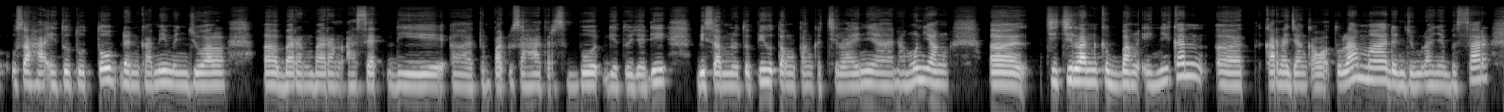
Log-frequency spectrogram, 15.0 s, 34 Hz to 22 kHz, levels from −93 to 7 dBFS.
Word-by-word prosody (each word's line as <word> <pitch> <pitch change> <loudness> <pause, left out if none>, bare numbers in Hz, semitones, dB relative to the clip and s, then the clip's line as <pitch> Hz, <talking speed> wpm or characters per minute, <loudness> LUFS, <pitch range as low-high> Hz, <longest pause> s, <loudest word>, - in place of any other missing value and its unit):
usaha 180 -2 +1
itu 170 +1 0
tutup 175 +6 +4
dan 170 -3 +1
kami 175 +3 +1
menjual, 165 0 0 0.4
eee, 165 -1 +2
barang-barang 160 -1 -2
aset 160 0 -4
di, 155 -1 0
eee, 155 -2 -7
tempat 170 0 -5
usaha 160 -2 -6
tersebut, 155 +3 -2
gitu. 150 0 -5
Jadi, 190 +7 0 0.2
bisa 170 0 +3
menutupi 160 +5 -1
utang-utang 160 -4 -2
kecil 155 +1 -7
lainnya 165 0 -1
namun 190 +6 0
yang, 185 -3 +2 0.5
eee, 170 -3 +4 0.2
cicilan 200 0 +6
ke 190 - +2
bank 170 0 +1
ini 190 +7 -3
kan, 280 -2 +2
eee, 165 -2 0 0.2
karna 170 0 +2
jangka 160 -3 -3
waktu 165 +2 -2
lama 225 -1 +4
dan 175 -2 +1
jumlahnya 165 +1 -3
besar, 220 +10 -2
165 Hz, 150 wpm, -20 LUFS, 160-180 Hz, 0.5 s, cicilan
